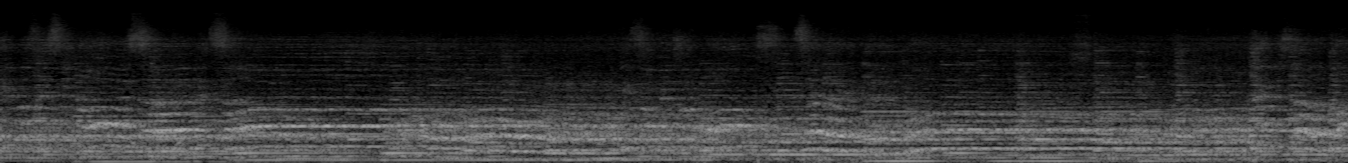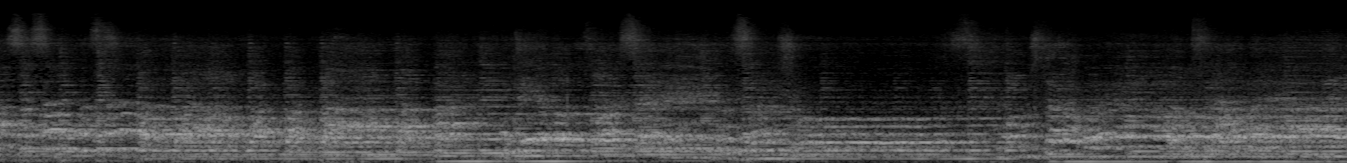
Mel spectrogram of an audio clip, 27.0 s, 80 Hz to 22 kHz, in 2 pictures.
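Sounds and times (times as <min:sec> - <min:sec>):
mixed choir singing: 0:00.0 - 0:26.9.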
